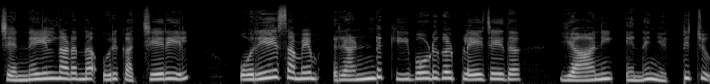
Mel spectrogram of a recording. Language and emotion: Malayalam, surprised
